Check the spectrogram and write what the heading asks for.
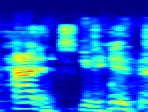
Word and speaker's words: Hadot: That's Hadot for the listeners who might not understand how French is pronounced and written. – Pierre Hadot, right? Is that weird? – Yeah, had it. Pierre had it.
